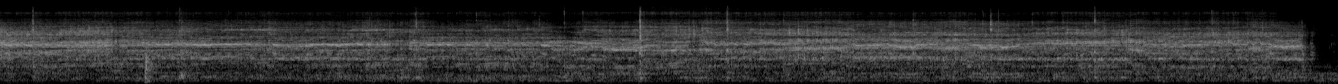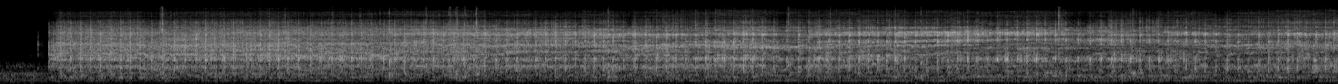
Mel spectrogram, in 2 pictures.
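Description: Small 3-volt electric motor and its gears whirring steadily as they drive the popsicle-stick Theo Jansen walking linkage. The sound cuts out for about a second midway, then comes back a little louder.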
